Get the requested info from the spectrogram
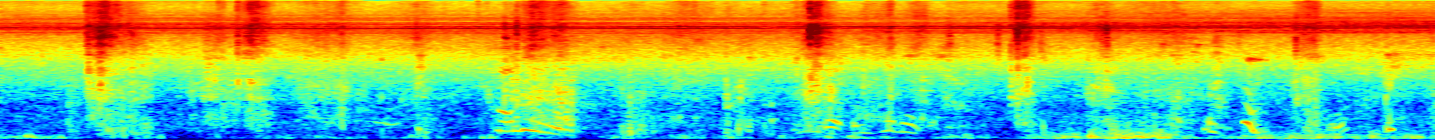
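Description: Steel shovels scraping and turning wet cement mix on bare ground by hand, a sharp scrape every second or two.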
